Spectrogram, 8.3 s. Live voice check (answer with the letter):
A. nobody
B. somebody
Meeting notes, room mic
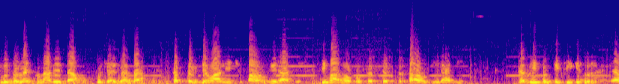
A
